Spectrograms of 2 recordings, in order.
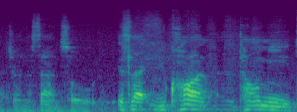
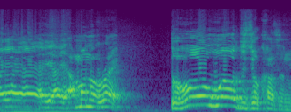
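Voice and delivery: excited; 7 semitones higher, 5 dB louder than usual. Real, not acted. Hyping up his argument.

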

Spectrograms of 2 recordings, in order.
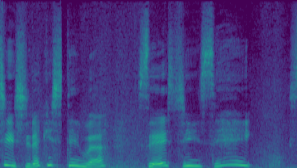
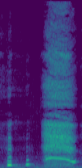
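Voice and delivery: teasing laugh. Acted. Teasing laugh at restless player.

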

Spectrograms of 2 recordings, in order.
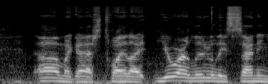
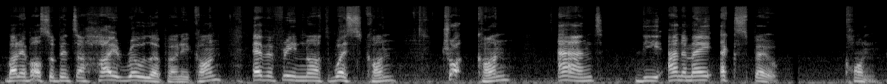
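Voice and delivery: put-on English accent; 3 semitones higher than usual. Streamer lists conventions for a viewer in a playful English accent. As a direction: answer in a mock English accent. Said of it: "I said that all in an English accent".

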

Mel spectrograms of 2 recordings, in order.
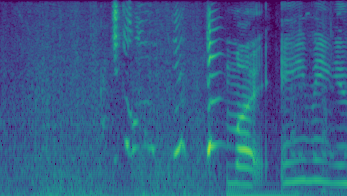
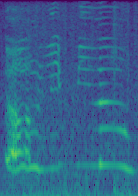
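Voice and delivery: high, panicky begging; high squealed plea; frantic plea; 13 semitones higher, 7 dB quieter, much faster than usual. Real, not acted. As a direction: plead to be left alone, squealing. Being chased in game.

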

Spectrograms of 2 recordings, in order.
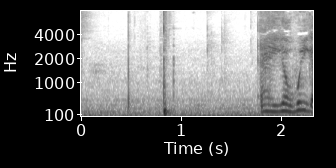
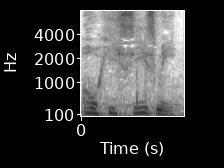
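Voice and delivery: whispering; 5 semitones lower, 7 dB quieter than usual. Real, not acted. Spotted while hiding.

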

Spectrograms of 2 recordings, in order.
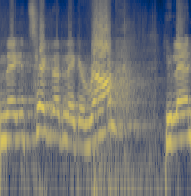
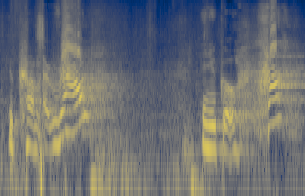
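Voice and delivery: ordinary delivery

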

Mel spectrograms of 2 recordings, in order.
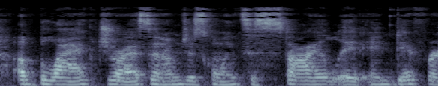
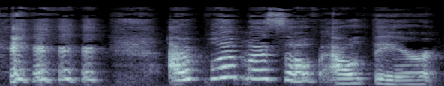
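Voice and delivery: laughing, drawn out; 11 semitones higher, 7 dB louder, much slower than usual. Real, not acted.

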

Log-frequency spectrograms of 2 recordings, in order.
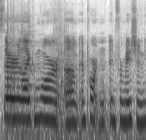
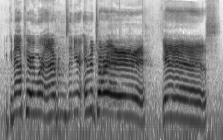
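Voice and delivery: loud, quick, celebratory read; triumphant excitement; 3 semitones higher, 7 dB louder than usual. Real, not acted. Player winning more inventory space, triumphant excitement. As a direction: cheer the upgrade, stretching the final words.

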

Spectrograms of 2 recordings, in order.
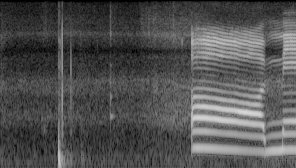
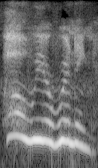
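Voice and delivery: excited; 6 semitones higher, 7 dB louder than usual. Real, not acted. Just took the lead.

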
